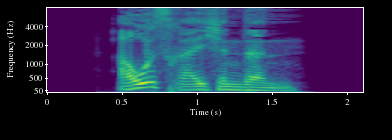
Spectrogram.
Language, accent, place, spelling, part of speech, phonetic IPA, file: German, Germany, Berlin, ausreichenden, adjective, [ˈaʊ̯sˌʁaɪ̯çn̩dən], De-ausreichenden.ogg
- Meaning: inflection of ausreichend: 1. strong genitive masculine/neuter singular 2. weak/mixed genitive/dative all-gender singular 3. strong/weak/mixed accusative masculine singular 4. strong dative plural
